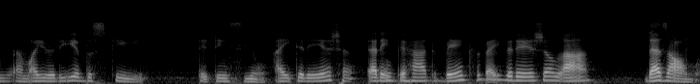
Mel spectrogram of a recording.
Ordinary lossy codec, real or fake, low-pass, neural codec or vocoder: none; fake; 7.2 kHz; codec, 16 kHz, 0.5 kbps, FunCodec, trained on LibriTTS, 25 frames a second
